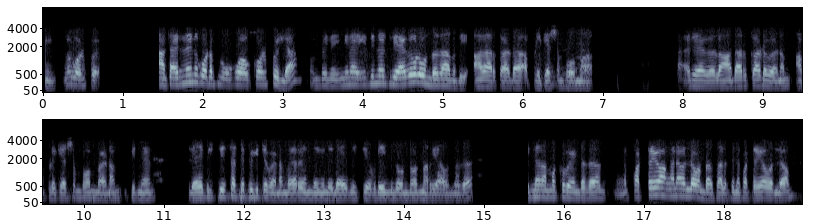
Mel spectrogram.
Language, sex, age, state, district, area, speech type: Malayalam, female, 45-60, Kerala, Idukki, rural, conversation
